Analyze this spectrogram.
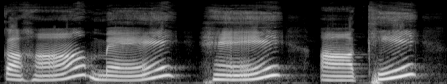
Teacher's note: अनुनासिक स्वर जो नाक से और मुंह से दोनों निकले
